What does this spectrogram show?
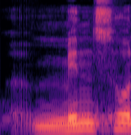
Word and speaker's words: Minco: मार्गो मिन्सो ने लिखा है, मिंको ने लिखा है, दोनों इसके प्रोनाउंसिएशन है।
